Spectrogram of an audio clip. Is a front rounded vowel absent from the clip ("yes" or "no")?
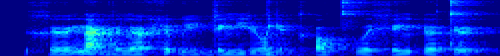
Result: no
